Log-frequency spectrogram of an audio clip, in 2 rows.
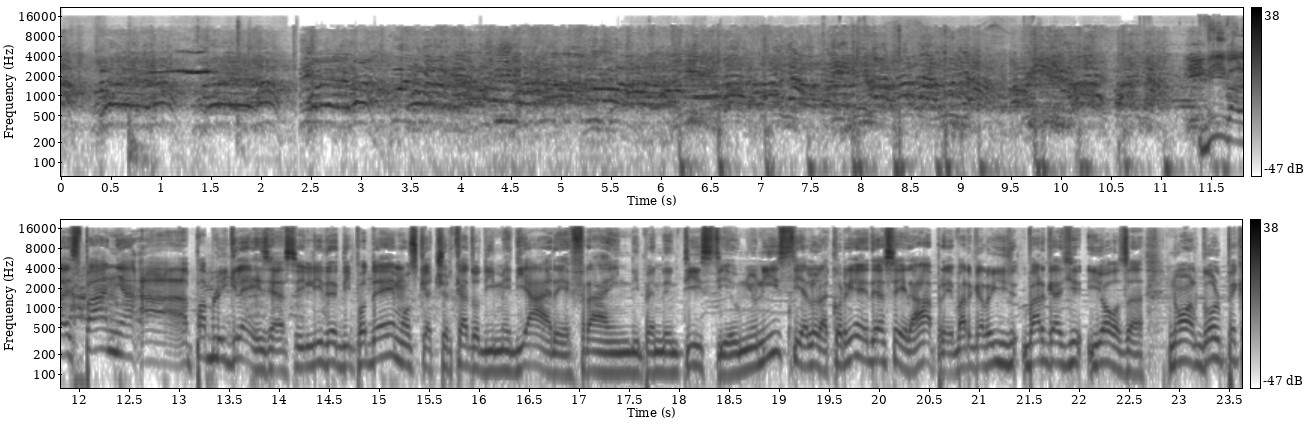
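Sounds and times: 
crowd shouting protest chants: 0.0s - 15.8s
speech: 11.9s - 23.6s.

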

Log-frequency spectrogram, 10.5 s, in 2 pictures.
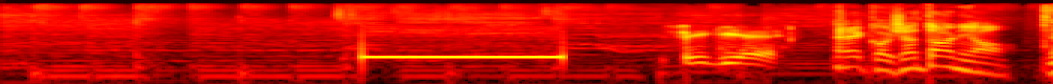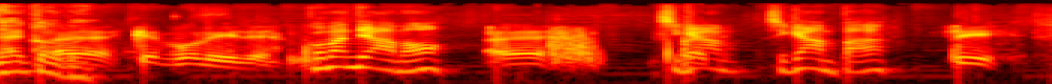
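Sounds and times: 
telephone line ringing tone: 1.8s - 2.9s
speech: 3.6s - 10.5s.

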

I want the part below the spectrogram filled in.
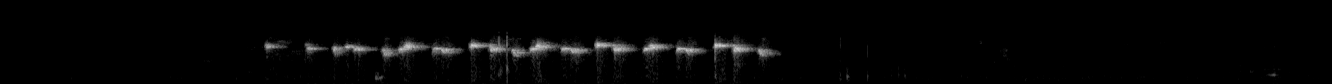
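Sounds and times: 
Oriental magpie-robin singing whistled notes: 2.6s - 7.8s.

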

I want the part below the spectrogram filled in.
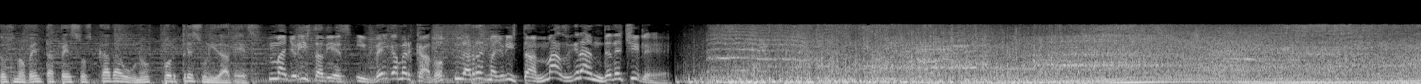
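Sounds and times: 
speech: 0.0s - 6.8s
truck engine running: 8.1s - 14.1s.

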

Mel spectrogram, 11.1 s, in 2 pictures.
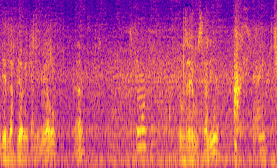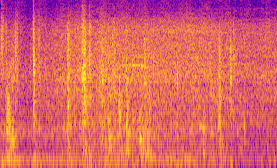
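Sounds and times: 
speech: 0.0s - 2.0s, 2.7s - 6.1s
coal-fired steam locomotive hissing steam: 0.0s - 11.0s.

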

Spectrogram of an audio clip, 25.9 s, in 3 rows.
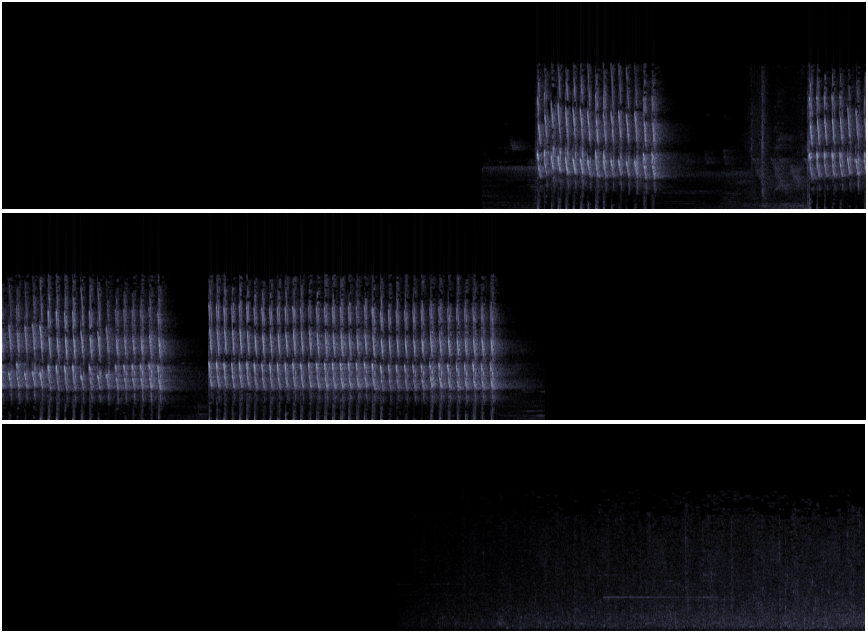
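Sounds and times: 
bird song of high sharp chirps: 4.8s - 14.1s, 23.0s - 24.8s.

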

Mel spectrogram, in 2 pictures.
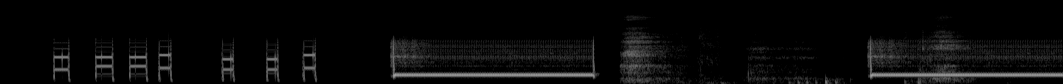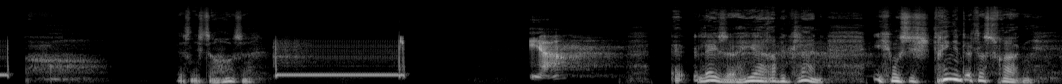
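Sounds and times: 
telephone dial tone: 3.9s - 6.0s, 8.7s - 10.8s, 13.4s - 14.7s
speech: 12.5s - 13.4s, 17.4s - 21.2s.

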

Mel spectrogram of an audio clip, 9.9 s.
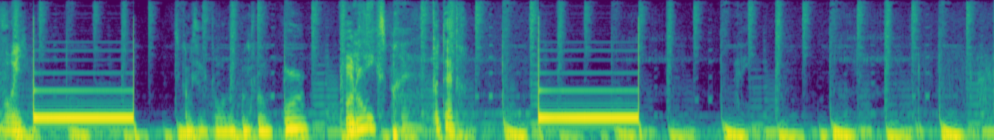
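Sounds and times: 
speech: 0.0s - 0.5s, 3.5s - 4.8s
low rhythmic thumping beat: 0.0s - 3.7s, 4.6s - 9.9s
telephone ringback tone on an outgoing call: 5.4s - 6.4s.

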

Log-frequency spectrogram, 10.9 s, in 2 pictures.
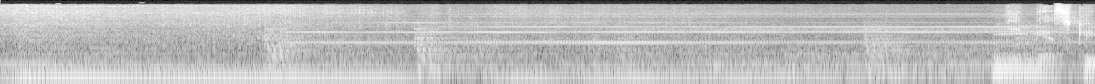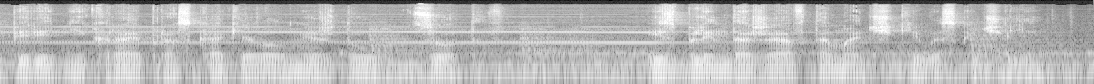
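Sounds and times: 
car engine revving and driving off through gear changes: 0.0s - 5.0s
speech: 5.2s - 10.9s.

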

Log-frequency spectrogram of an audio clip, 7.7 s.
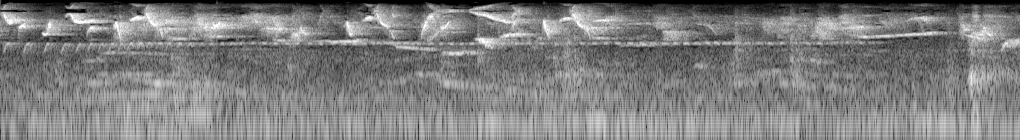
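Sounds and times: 
Oriental magpie-robin singing: 0.0s - 7.6s.

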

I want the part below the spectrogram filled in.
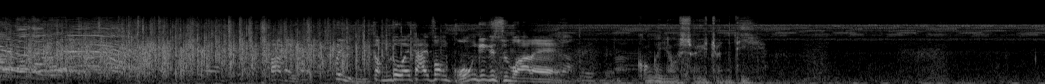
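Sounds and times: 
villagers applauding to welcome an official: 0.0s - 4.4s
speech: 3.4s - 7.4s.

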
